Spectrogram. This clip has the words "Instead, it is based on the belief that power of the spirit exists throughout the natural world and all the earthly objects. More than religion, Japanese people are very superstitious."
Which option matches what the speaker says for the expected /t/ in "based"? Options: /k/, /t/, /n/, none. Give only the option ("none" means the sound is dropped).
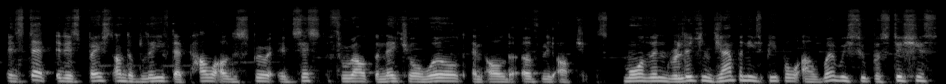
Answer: /t/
